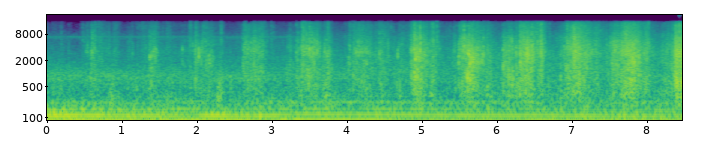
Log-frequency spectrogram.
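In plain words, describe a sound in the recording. Footsteps crunch through dry leaves and grass.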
